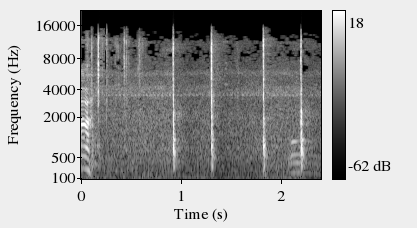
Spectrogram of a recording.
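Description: A few sharp chopping knocks, each short and clean, the main ones about half a second apart.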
